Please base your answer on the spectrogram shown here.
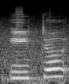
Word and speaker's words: eta: Eta is the coefficient of viscosity. This is pronounced as eta in Greek language.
